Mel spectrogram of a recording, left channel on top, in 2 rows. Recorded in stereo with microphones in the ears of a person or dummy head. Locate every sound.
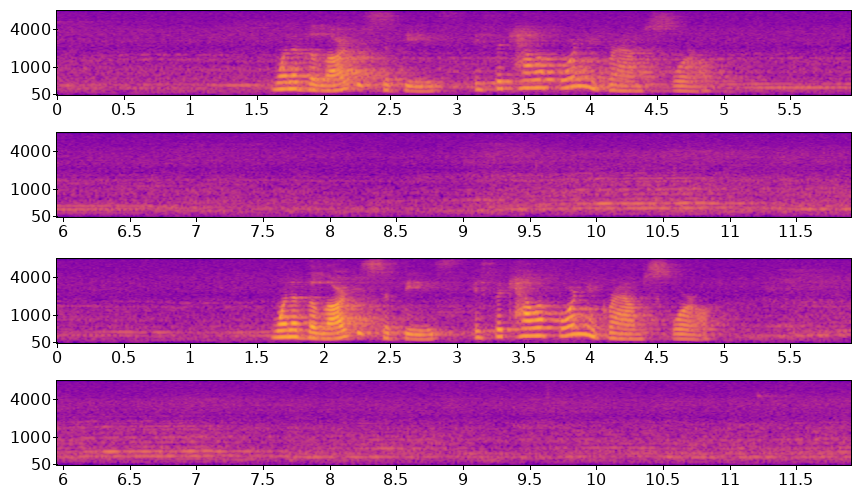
1.6 s a woman speaking: 35° right (ahead or behind), 0.6 m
